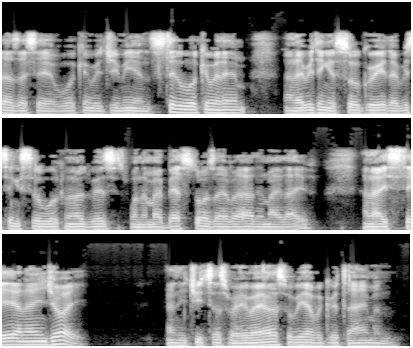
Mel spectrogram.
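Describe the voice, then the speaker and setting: A man's voice: low-pitched, steady tone, fairly quick, no echo, dull audio. A man from Trinidad and Tobago with a Trinidadian accent, a steel drum musician answering interview questions in a rambling way, with many fillers and restarts. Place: hotel room.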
